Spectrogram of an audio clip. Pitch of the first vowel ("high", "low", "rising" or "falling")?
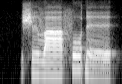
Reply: low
